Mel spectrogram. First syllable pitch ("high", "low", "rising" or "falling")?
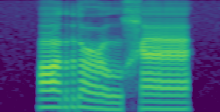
high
